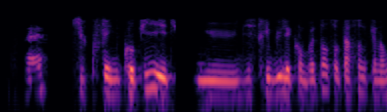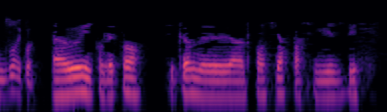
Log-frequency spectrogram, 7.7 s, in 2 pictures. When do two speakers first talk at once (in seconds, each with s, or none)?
none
